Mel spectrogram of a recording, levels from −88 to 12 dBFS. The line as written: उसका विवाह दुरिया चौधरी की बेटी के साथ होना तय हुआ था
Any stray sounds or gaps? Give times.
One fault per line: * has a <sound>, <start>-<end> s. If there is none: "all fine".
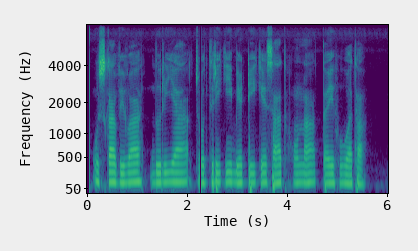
* has a dropout, 2.3-2.3 s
